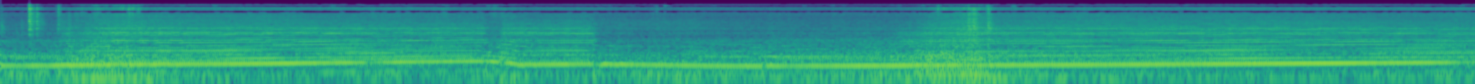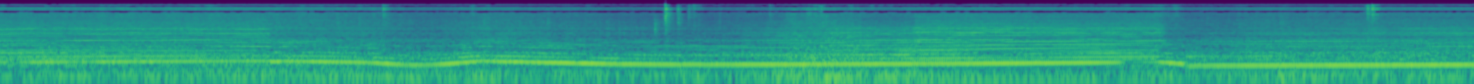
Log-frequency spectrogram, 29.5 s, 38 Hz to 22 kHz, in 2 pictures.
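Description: Swapped Honda H-series four-cylinder engine of a CB7 Accord, heard from inside the cabin, running hard at high revs around a race track. The engine note holds steady, dips briefly and recovers about five seconds in, about two-thirds of the way through and again near the end, over steady road and tyre noise.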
